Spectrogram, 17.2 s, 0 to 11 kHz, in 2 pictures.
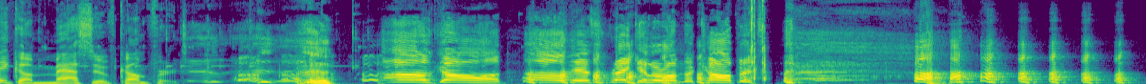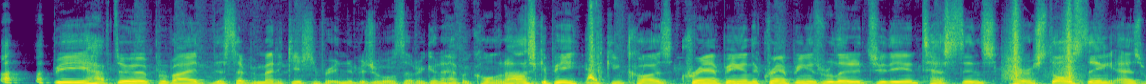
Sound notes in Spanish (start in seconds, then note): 2.0 gemidos; 6.0 riendo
